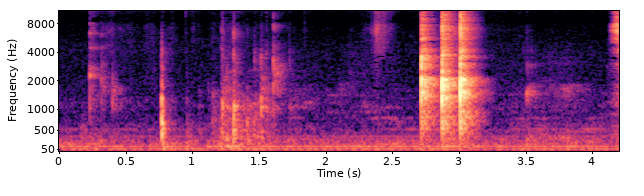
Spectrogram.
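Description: A makeup brush and a small loose setting-powder jar clinking together as powder is picked up: a faint click about a second in, soft scuffing, then three quick sharp clinks about three seconds in.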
